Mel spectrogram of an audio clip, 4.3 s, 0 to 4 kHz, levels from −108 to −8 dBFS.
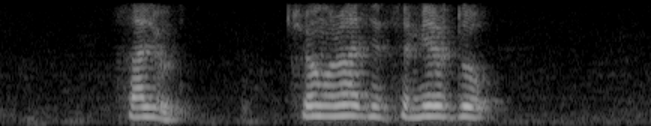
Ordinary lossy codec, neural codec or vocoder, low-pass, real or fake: AAC, 32 kbps; vocoder, 22.05 kHz, 80 mel bands, WaveNeXt; 3.6 kHz; fake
